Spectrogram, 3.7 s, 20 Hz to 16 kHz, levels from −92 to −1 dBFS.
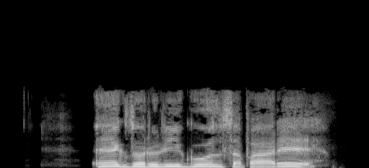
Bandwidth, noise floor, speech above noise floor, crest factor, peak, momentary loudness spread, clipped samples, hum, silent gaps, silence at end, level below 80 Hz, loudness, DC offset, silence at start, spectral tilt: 7.8 kHz; -58 dBFS; 42 dB; 14 dB; -4 dBFS; 7 LU; under 0.1%; none; none; 0.45 s; -54 dBFS; -16 LUFS; under 0.1%; 0.95 s; -6.5 dB/octave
